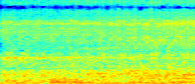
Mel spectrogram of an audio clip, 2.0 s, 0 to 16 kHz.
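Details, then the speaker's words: Chevrolet Colorado Z71 2.5 diesel, 5-speed manual, after repair of engine shaking and internal noise, road-tested about an hour: even diesel clatter at steady idle, no misses, shakes or speed rises; normal idle. "ไม่เป็นปัญหาใดๆทั้งสิ้นนะครับเสียงเครื่องเดินเงียบแล้วนะฮะ"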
